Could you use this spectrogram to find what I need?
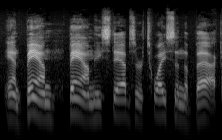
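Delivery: ordinary delivery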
